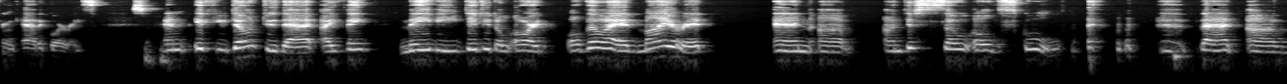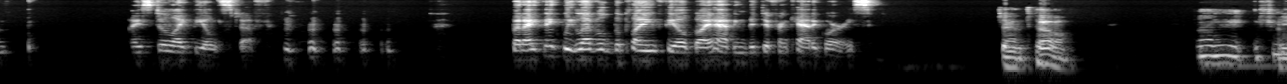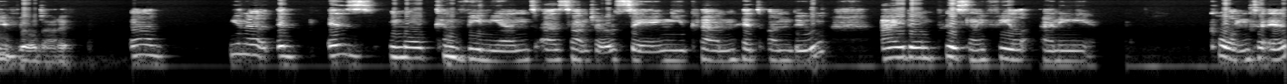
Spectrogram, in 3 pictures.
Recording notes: Seven Zoom panellists gently pass the conversational ball back and forth. Edison Public Library ; a town with the motto “Let There Be Light”, hosted the live-streamed event in the early hours of a quiet, dark London night in March, contrasting with the bright, sunny Edison evening, slipping into twilight, Eastern Time.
